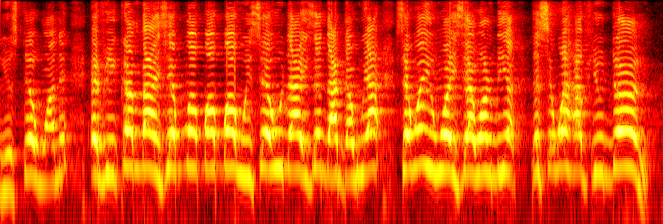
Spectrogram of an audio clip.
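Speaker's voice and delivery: high and loud throughout, quick back and forth; host imagining the next election's questioning; mock replay. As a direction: rattle off both voices in one shout. Replaying crowd-candidate dialogue.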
